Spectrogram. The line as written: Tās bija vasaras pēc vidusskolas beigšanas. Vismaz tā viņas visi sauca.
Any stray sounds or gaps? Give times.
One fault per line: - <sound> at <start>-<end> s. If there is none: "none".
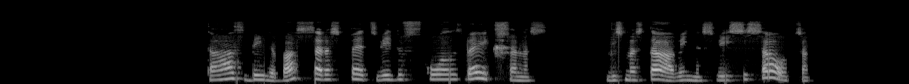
none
